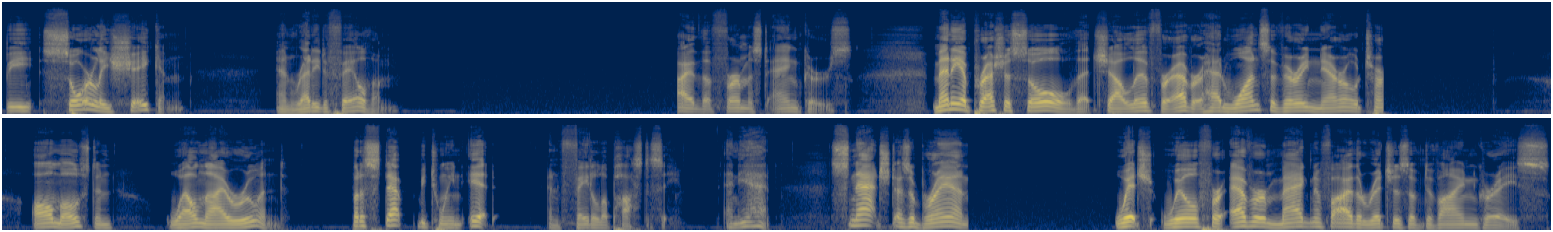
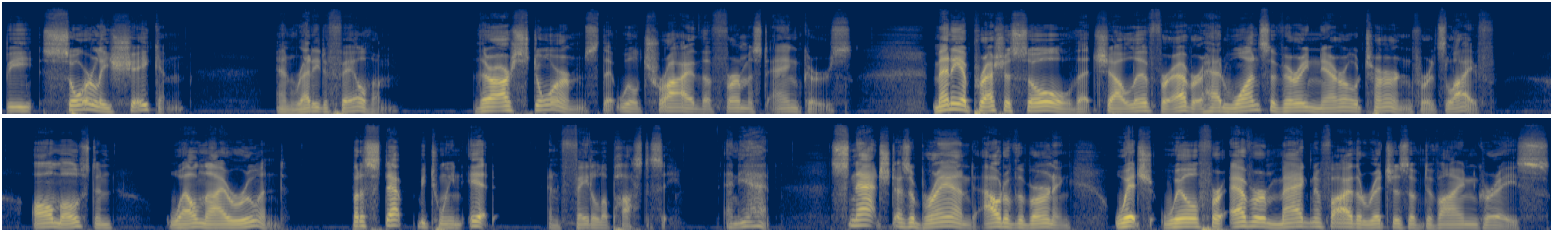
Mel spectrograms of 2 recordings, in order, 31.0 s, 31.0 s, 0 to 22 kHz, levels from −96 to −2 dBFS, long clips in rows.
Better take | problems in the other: second | audio cutting out; at 4.5 s for 2 s, at 14 s for 1 s and at 25 s for 1.5 s

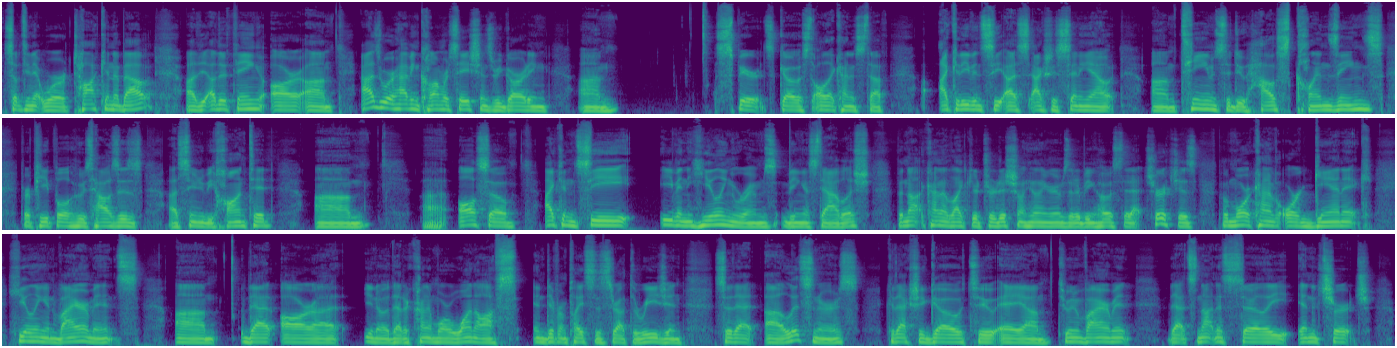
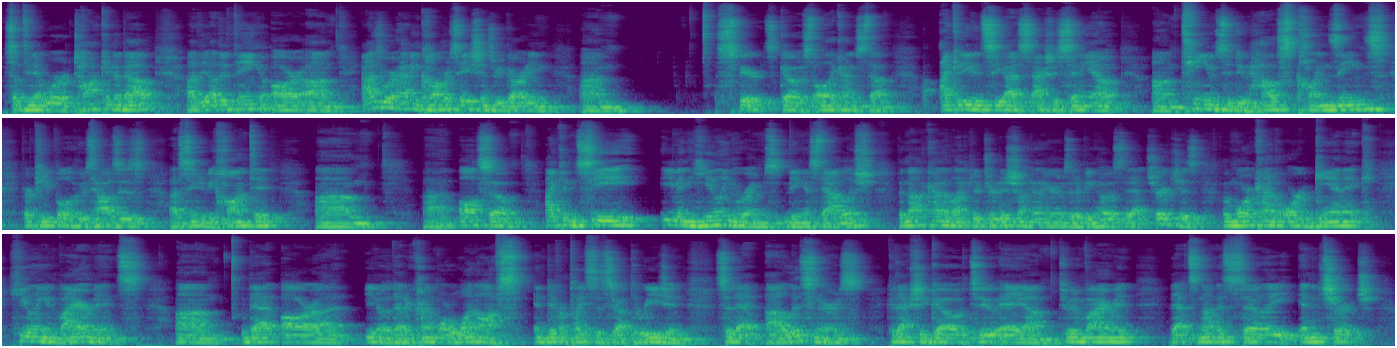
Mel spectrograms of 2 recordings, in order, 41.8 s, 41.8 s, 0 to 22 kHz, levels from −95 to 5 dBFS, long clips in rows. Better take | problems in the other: first | off-mic speech; far // room echo; slight; dies away in 0.4 s

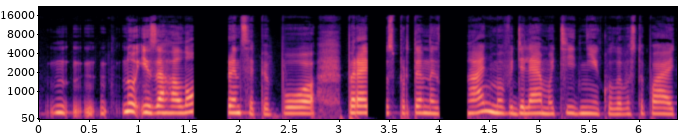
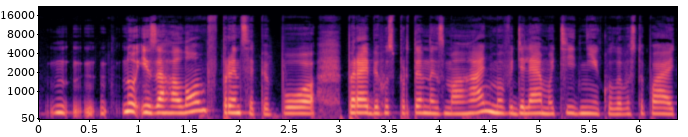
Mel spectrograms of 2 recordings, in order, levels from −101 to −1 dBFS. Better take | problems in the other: second | audio cutting out; at 1.5 s, at 3.5 s and at 4 s

